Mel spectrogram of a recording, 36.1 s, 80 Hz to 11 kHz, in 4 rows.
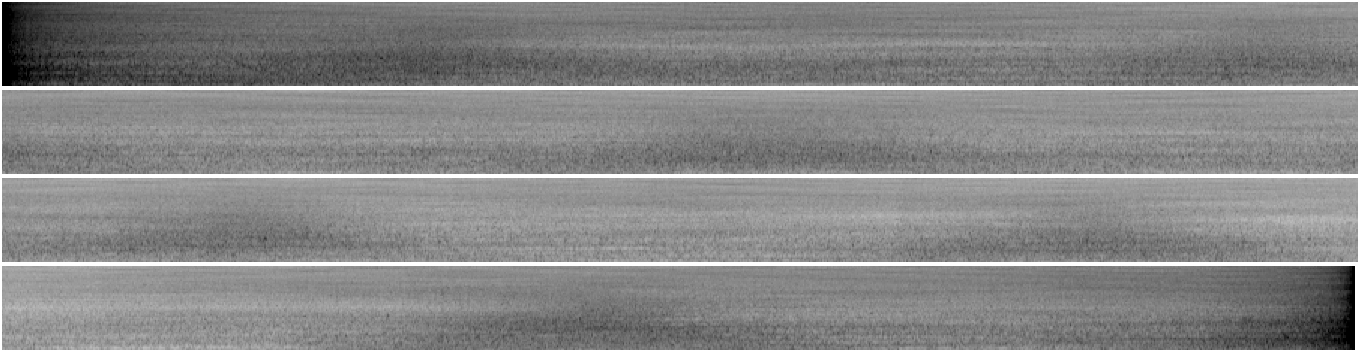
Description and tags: Phaser Effect 001
audacity, Effect, Phaser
